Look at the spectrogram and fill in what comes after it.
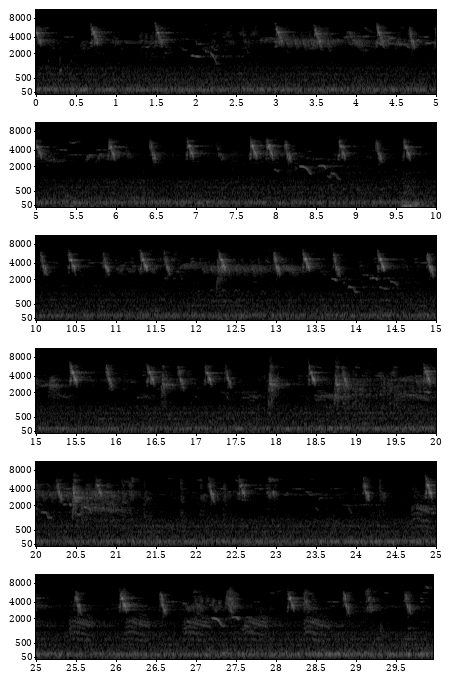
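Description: Songbirds singing: one bird repeats a short, high, sharp note about twice a second throughout, while other birds sing fainter warbling phrases in the background.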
